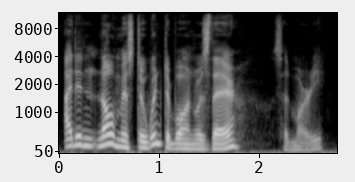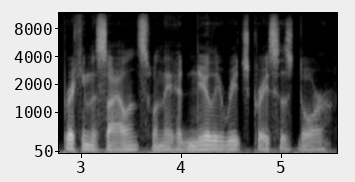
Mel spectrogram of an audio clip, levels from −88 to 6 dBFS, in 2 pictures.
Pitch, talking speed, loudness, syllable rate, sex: 115 Hz, 205 wpm, -20 LUFS, 6.0 syllables/s, male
